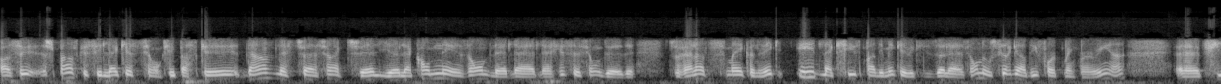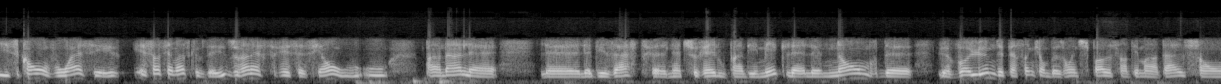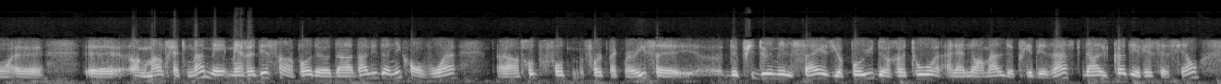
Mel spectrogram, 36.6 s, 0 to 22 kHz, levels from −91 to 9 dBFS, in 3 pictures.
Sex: male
